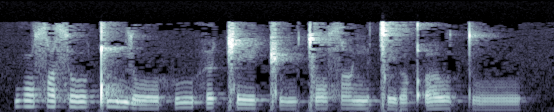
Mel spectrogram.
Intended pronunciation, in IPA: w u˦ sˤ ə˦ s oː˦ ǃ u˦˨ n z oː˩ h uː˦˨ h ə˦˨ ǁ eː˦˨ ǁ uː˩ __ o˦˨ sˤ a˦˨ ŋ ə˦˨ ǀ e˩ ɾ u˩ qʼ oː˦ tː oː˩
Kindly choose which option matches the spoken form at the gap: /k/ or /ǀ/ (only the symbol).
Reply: ǀ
